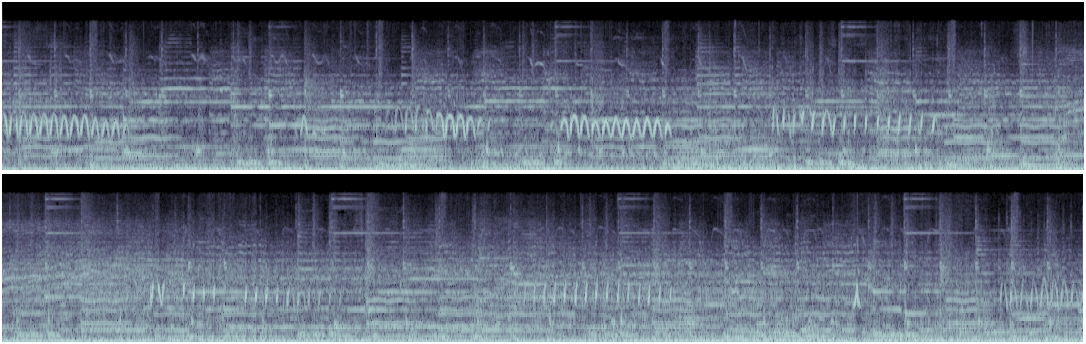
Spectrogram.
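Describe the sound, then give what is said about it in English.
Baby ostrich chicks call to other chicks with repeated short, trilling chirps at a mid pitch, several overlapping, over a steady, dense background of other bird noise that stays loud throughout. “The baby ostrich makes this sound to call to other chicks.”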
